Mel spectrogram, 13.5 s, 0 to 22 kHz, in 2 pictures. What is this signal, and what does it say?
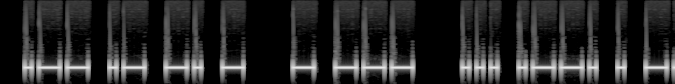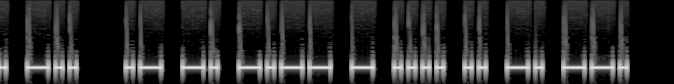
Morse code, heard as a keyed tone, about 17 wpm, 700 Hz. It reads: WANT TO SPEND ANYTHING
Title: Sentences from Top 1000 Words - Review Part 5 - 17wpm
